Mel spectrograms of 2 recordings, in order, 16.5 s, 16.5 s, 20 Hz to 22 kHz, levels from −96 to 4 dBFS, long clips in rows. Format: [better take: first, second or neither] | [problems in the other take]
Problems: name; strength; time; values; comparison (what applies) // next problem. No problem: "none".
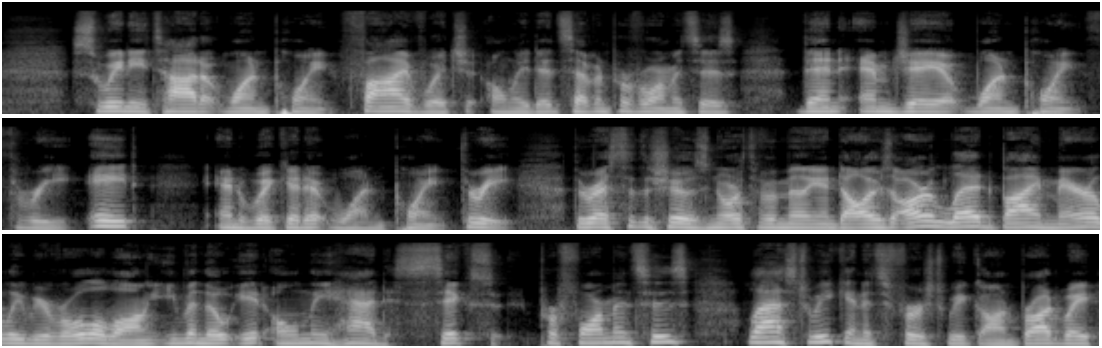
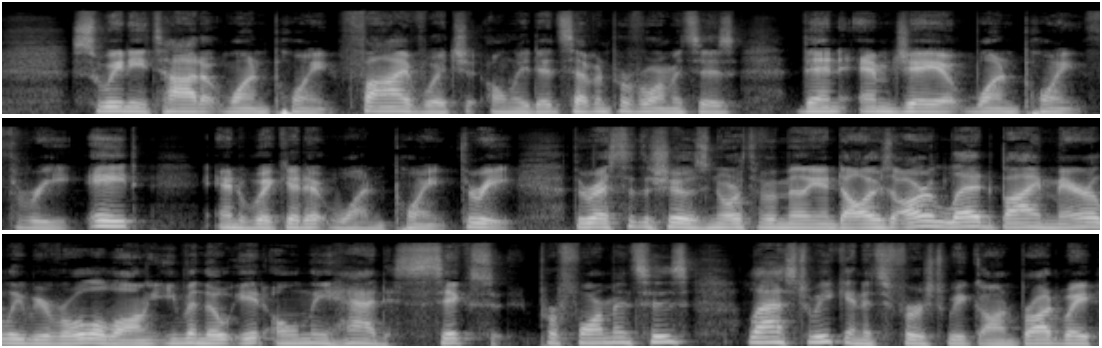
second | muffled; slightly; fading above 2.5 kHz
